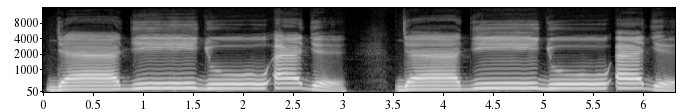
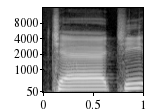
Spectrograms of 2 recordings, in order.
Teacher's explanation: dia enggak akan mengeluarkan percikan nafas karena nempel Tengah lidahnya ke langit-langit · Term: huruf Jim, huruf jim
